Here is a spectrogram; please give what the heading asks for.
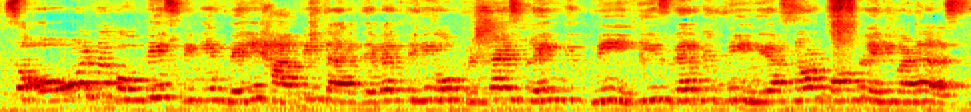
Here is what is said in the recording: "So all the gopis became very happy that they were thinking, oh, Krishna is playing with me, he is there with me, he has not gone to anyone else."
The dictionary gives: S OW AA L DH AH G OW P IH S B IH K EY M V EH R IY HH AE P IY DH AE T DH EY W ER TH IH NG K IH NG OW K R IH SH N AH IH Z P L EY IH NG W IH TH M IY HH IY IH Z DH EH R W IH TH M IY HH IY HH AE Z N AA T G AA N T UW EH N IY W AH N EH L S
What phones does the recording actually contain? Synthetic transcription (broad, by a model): S OW AA L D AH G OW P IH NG B IH K EY M V EH R IY HH AE P IY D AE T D EY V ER F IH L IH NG OW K R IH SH AH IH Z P L EY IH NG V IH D M IY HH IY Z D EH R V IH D M IY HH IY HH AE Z N AA T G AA N T UW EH N IY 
